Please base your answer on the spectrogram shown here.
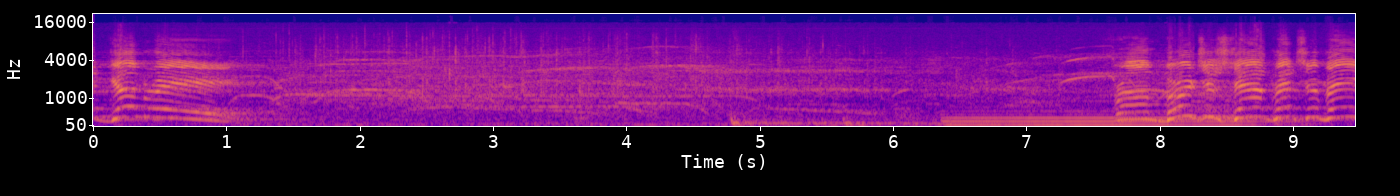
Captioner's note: crowd cheering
